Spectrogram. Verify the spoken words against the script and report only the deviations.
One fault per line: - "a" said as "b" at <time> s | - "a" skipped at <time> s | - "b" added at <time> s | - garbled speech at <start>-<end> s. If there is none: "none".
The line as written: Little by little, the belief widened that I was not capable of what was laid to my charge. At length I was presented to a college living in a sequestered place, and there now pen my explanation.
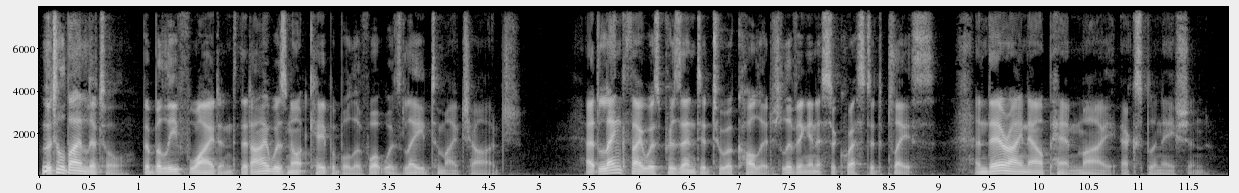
- "I" added at 9.7 s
